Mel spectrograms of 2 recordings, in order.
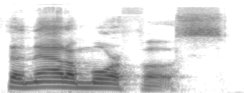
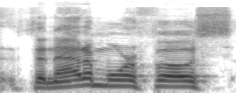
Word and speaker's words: Thanatomorphose: I pronounce it as Thanatomorphose. Holy shit. Yeah, Thanatomorphose.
